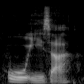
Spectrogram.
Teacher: this is not a diphthong. These are actually separate syllables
